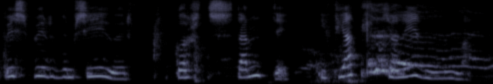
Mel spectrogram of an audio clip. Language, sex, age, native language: Icelandic, female, 18-19, Icelandic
